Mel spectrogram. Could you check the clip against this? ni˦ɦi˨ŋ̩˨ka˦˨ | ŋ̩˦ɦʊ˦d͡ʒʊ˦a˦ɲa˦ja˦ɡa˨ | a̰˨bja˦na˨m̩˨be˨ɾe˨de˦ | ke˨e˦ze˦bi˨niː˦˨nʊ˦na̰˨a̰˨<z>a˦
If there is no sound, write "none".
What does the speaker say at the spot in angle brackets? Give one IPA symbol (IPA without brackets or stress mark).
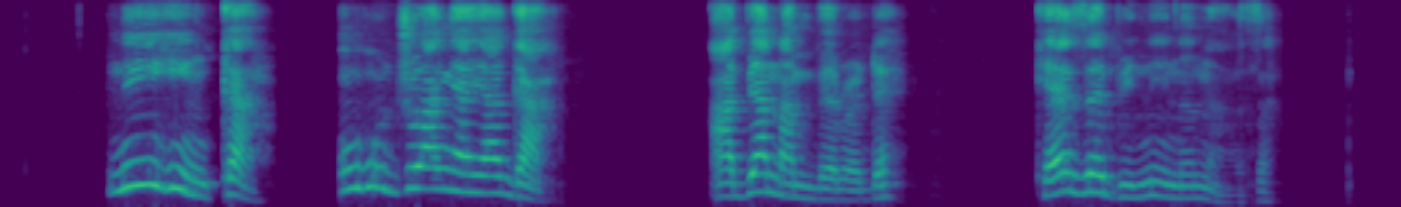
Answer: z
